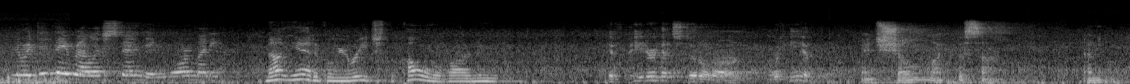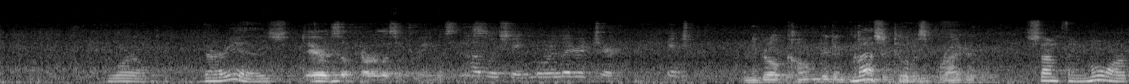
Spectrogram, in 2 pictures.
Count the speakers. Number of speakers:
4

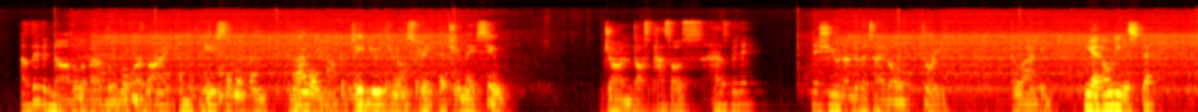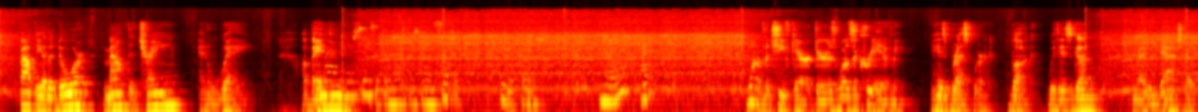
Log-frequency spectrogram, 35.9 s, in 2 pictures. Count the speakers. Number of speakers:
4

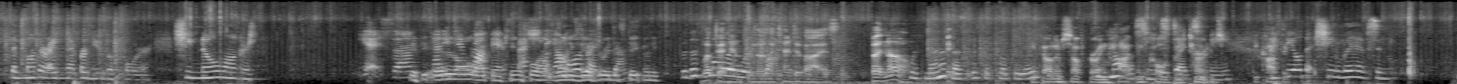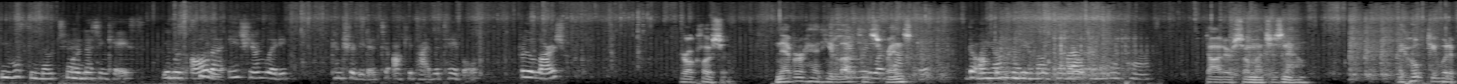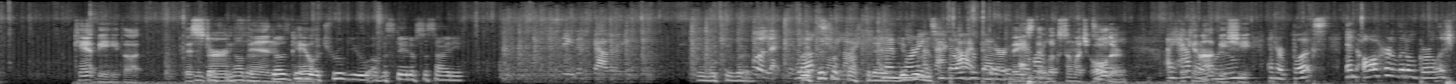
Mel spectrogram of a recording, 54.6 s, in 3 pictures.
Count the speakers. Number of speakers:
7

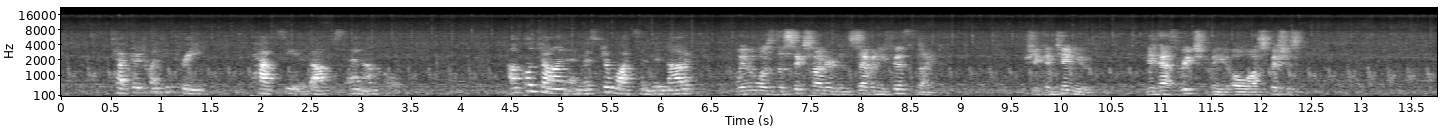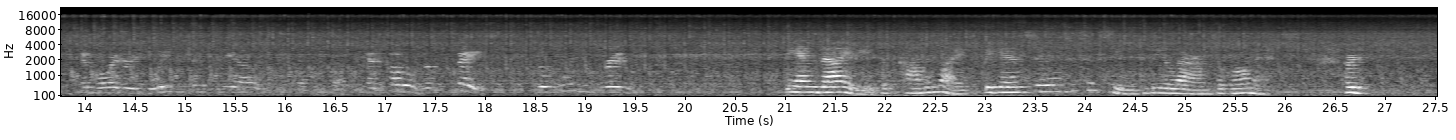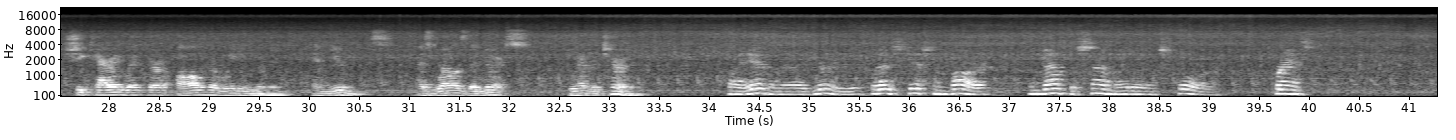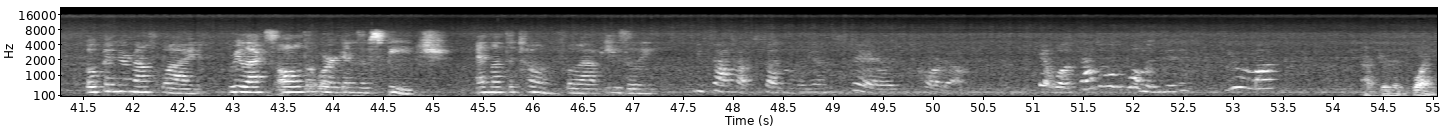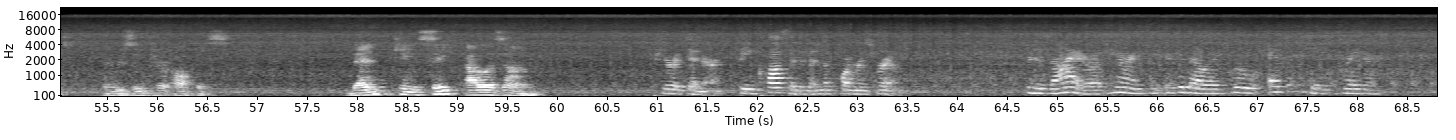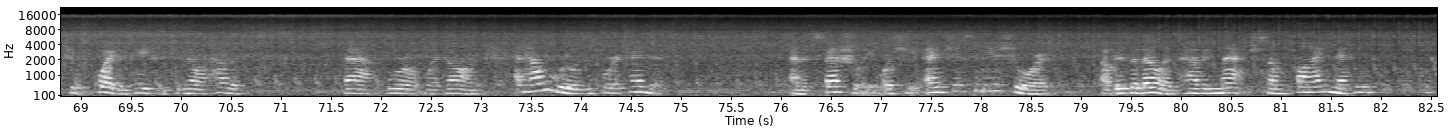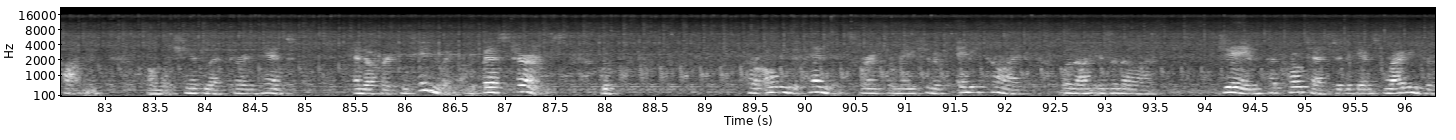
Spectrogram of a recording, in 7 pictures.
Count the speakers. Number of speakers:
8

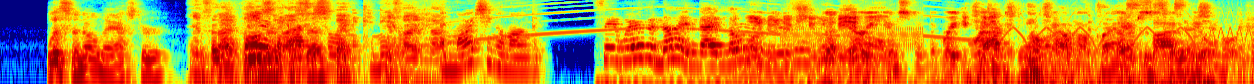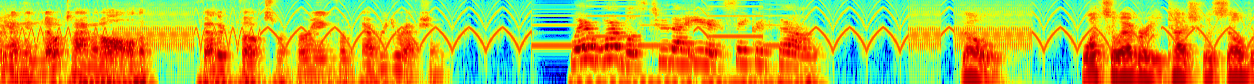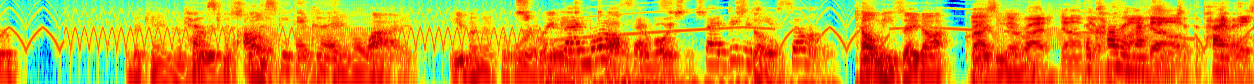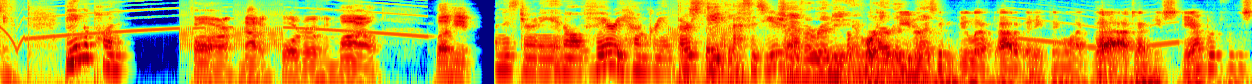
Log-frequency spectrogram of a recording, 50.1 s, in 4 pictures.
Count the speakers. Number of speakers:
7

